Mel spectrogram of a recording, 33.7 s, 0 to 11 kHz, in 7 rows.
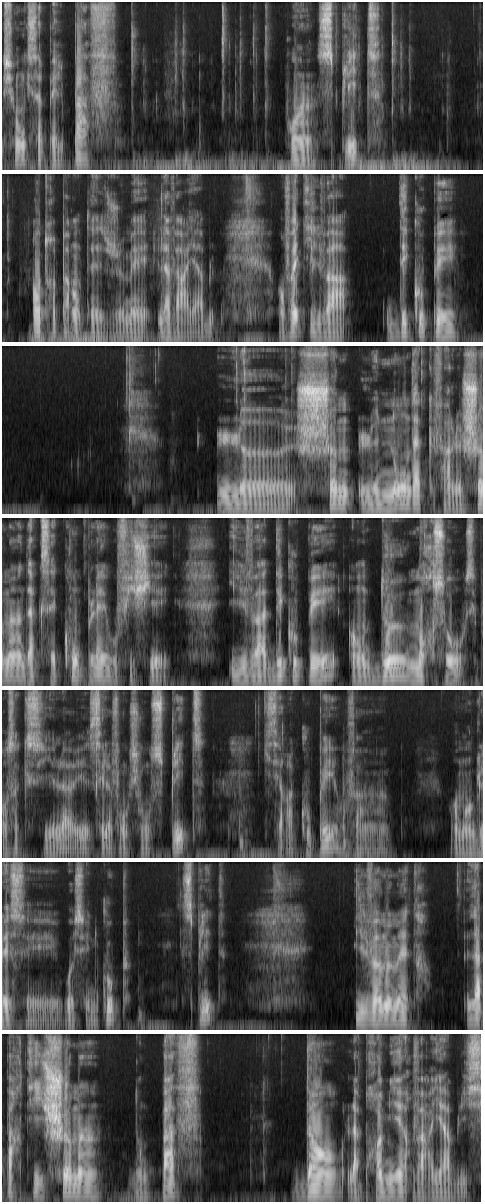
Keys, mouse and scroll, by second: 11.9 click, 12.4-13.7 drag, 15.2-18.6 drag, 32.5-33.6 drag.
